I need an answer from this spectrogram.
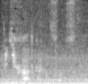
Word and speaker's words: пятихатка: Оно произносилось так – пятихатка. Но пятихатка – это видоизмененное произношение слова пятикатка.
